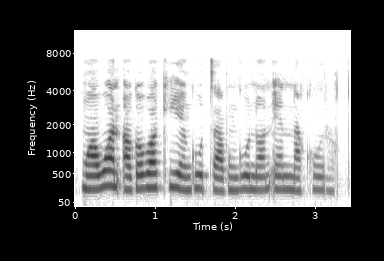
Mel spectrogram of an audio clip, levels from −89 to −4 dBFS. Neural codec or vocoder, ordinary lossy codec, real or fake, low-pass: none; none; real; 7.2 kHz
